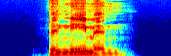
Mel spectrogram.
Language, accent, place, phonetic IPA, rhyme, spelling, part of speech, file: German, Germany, Berlin, [bəˈnɛːmən], -ɛːmən, benähmen, verb, De-benähmen.ogg
- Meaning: first/third-person plural subjunctive II of benehmen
